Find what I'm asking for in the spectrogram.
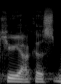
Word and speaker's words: Kyriakos: And so I believe this is the Greek word Kyriakos, is that how you say it? – Yeah, Kyrios. Yeah, you can say it Kyriakos.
